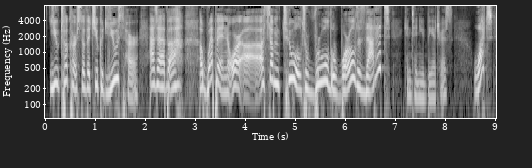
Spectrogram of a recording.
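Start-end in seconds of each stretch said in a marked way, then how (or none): 0.1-6.9 angry accusation. Acted. Dragon mother confronts the guild over her child, angry accusation. 8.6-8.9 higher, louder startled protest; alarmed cry. A narrator's reading. Elderly guild member denies the dragon's accusation, alarmed cry. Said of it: "cried Abner, alarmed".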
